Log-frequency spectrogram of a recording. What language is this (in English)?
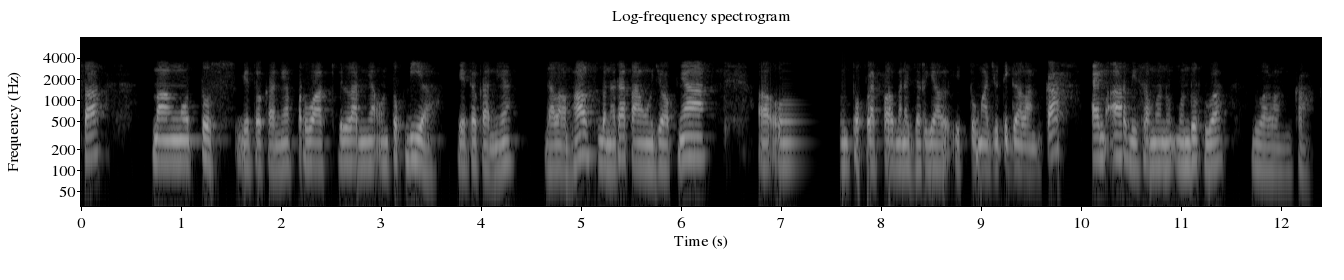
Indonesian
